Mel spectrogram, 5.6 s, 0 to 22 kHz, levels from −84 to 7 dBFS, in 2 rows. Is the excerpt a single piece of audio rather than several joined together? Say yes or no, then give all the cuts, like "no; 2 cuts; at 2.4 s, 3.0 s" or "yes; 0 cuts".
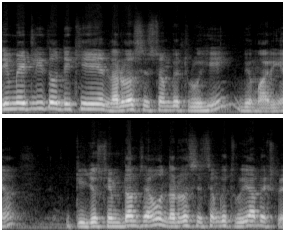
yes; 0 cuts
